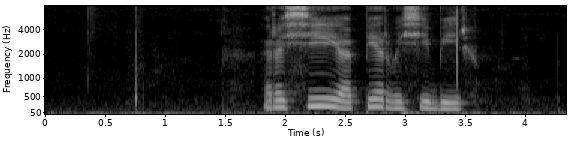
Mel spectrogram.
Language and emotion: Russian, neutral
